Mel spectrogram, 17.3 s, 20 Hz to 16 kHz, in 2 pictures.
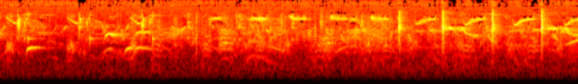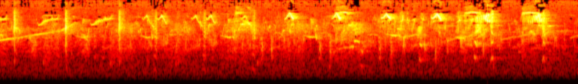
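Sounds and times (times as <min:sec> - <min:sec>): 
common starling singing: 0:00.1 - 0:17.3.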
